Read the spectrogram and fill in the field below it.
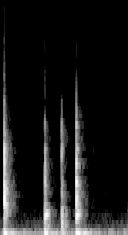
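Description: Four solid knocks on a wooden surface: one knock, a short pause, then three more in quick succession, with no talking.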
